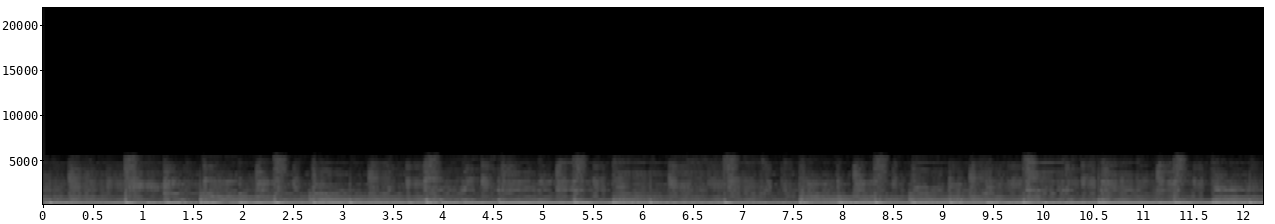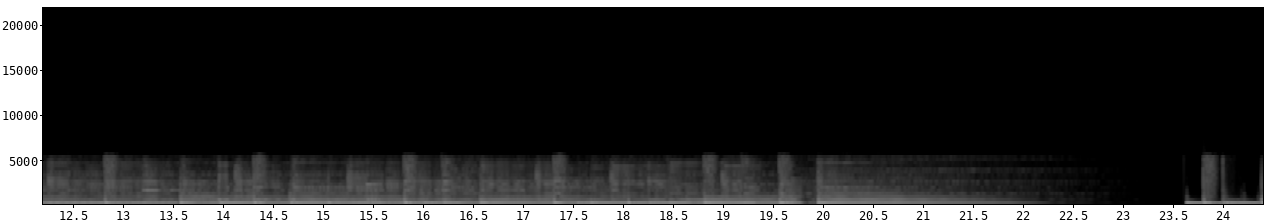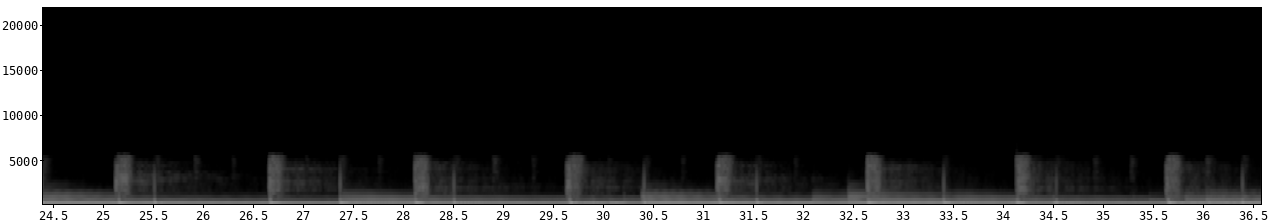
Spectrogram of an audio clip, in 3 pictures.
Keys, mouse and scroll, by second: 1.7 click, 2.5 scroll down 2, 2.7 scroll up 1, 5.9 middle click, 8.8 click, 9.4 middle click, 14.3 click, 14.6 double click, 20.5 click, 21.9 click, 22.1 click, 23.9 click, 25.7 click, 29.4 click, 30.2 click, 31.0 click, 31.7 click, 32.8 click, 33.0 click, 34.0 click, 35.8 click.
